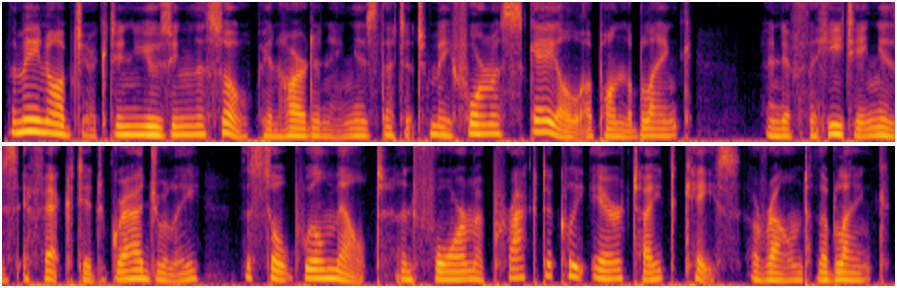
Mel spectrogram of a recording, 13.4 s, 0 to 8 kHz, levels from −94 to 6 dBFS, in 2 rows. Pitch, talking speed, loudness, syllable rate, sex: 165 Hz, 180 wpm, -18 LUFS, 4.5 syllables/s, female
